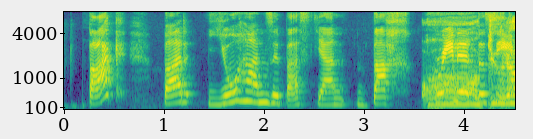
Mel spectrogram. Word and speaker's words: Johann Sebastian Bach: and it's not pronounced Johann Sebastian Bach. Bach, but Johann Sebastian Bach.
